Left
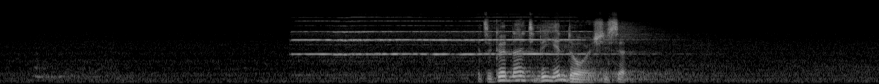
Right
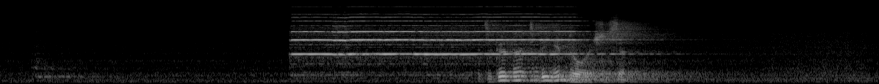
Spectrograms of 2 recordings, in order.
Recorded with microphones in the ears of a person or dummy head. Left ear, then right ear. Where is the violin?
35° right (ahead or behind), 0.8 m.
